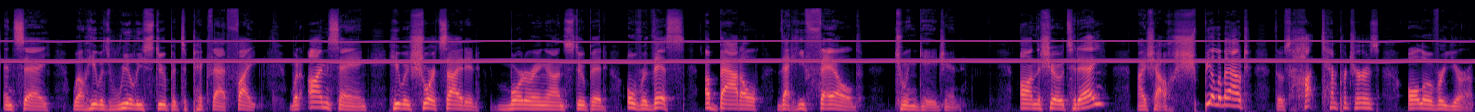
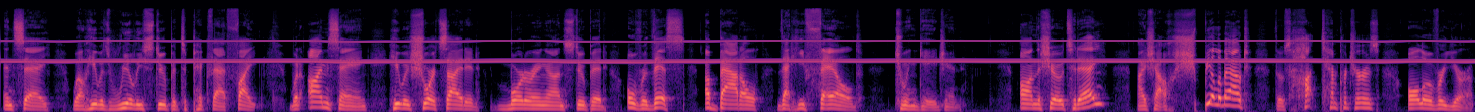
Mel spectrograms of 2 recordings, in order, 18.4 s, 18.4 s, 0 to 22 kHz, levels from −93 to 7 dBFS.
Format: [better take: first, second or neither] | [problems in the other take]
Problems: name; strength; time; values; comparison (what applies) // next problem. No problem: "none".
neither | high-pitched whine; noticeable; throughout; 2.5 kHz, 10 dB below the speech; the same in both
